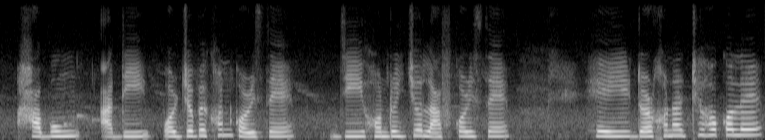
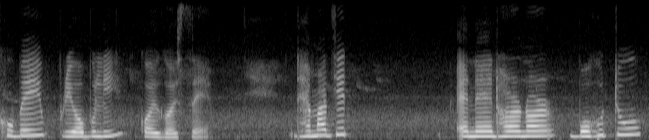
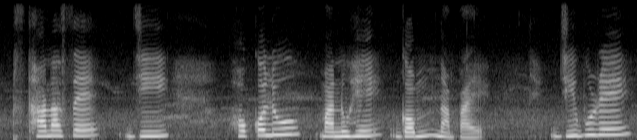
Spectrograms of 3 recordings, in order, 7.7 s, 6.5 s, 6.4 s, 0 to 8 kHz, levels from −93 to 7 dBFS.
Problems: constant background noise, background conversations at intervals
